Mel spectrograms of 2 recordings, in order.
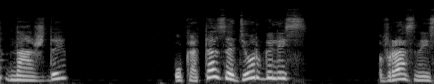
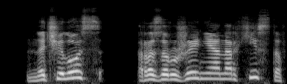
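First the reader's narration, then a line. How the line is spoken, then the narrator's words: Shouting into phone. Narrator (Russian): прокричал он в трубку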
